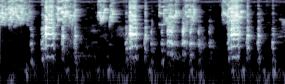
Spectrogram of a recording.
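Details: Cackle of a hen that has just laid an egg, known locally as berkotek: bursts of rapid clucks, with a strident, rasping squawk about every two seconds and a brief lull midway.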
